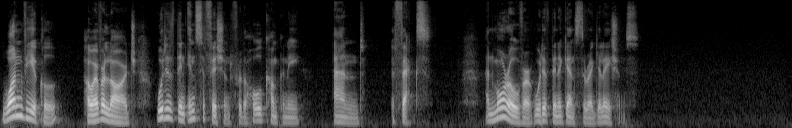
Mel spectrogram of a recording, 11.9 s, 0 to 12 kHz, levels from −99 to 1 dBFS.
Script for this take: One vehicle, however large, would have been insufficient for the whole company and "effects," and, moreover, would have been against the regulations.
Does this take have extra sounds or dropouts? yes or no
no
